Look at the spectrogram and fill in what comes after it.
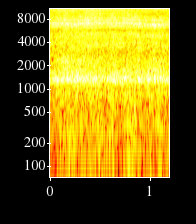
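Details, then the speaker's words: Dental air syringe drying the etched tooth's sealing surface after rinsing, during sealant placement: loud steady hiss of compressed air; dental air syringe. "Now it's real important when you take or rinse that material off that you want to keep that tooth dry. We spray lots of air on the sealing surface."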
